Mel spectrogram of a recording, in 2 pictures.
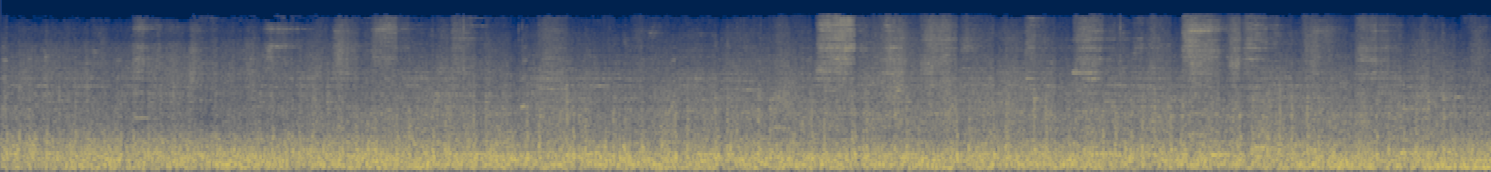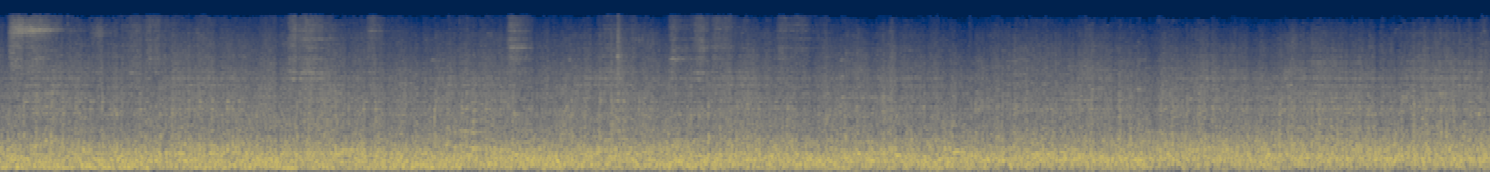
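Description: Freight train of covered hoppers and tank cars rolling past: a steady rumble of wheels on rail with clickety-clack over the rail joints. Brief high-pitched squeals and clicks from the wheels come through in the middle.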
